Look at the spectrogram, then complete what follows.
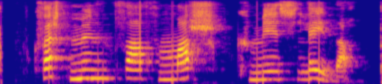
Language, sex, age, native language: Icelandic, female, 9, Icelandic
